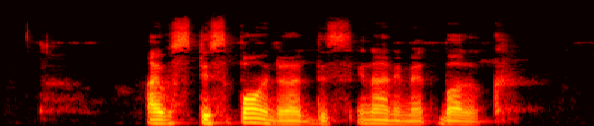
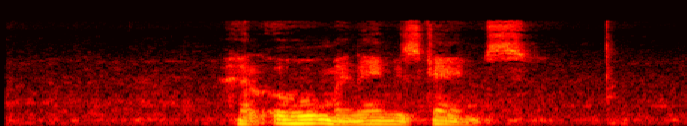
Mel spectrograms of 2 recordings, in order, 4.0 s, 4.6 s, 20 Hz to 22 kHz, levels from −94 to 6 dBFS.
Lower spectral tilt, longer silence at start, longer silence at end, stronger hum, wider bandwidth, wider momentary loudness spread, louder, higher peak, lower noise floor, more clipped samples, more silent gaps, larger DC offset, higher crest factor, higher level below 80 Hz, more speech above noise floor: about the same, -5 dB/octave vs -6 dB/octave; second, 1 s vs 1.5 s; about the same, 0.55 s vs 0.5 s; neither; about the same, 12.5 kHz vs 11.5 kHz; first, 16 LU vs 11 LU; about the same, -28 LUFS vs -28 LUFS; first, -8 dBFS vs -12 dBFS; first, -70 dBFS vs -57 dBFS; neither; neither; neither; about the same, 22 dB vs 18 dB; second, -68 dBFS vs -52 dBFS; first, 42 dB vs 30 dB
